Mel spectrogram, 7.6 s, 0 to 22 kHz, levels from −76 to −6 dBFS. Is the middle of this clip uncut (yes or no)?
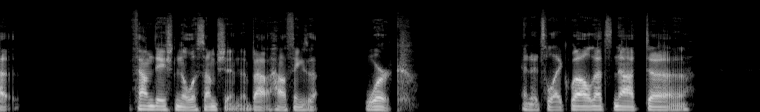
yes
